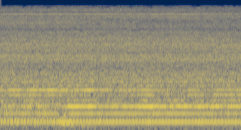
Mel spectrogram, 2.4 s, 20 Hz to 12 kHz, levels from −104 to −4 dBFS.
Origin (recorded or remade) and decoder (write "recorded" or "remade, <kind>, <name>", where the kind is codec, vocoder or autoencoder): recorded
